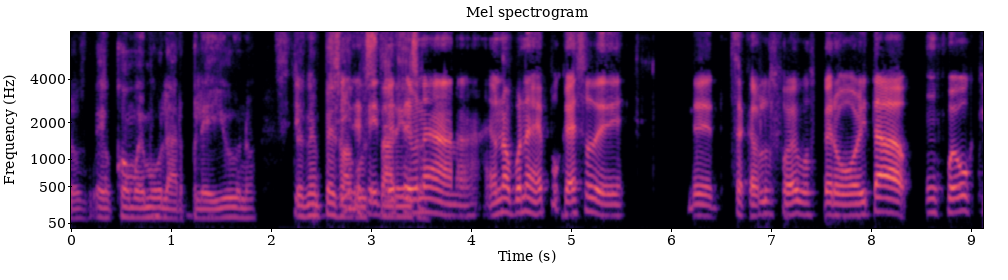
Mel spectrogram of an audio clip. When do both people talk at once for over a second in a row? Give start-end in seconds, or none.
2.0-3.6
